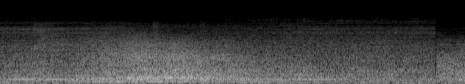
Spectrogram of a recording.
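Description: Steady rumble and hiss of distant construction-site machinery at high-rise apartment buildings going up, swelling a little about a second and a half in.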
